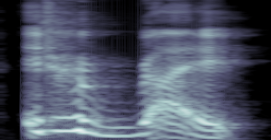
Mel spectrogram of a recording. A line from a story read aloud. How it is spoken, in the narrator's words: sobbed Emma McChesney, her face glowing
